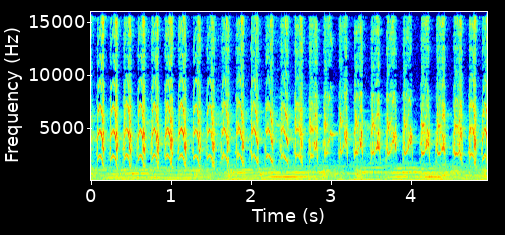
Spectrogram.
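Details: Long-tailed shrike, locally pentet or cendet, singing nonstop and varying its notes: rapid chattering series of high curved chirps, slightly uneven in pace, with a low music bed behind.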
